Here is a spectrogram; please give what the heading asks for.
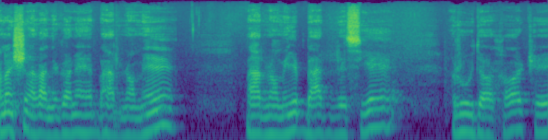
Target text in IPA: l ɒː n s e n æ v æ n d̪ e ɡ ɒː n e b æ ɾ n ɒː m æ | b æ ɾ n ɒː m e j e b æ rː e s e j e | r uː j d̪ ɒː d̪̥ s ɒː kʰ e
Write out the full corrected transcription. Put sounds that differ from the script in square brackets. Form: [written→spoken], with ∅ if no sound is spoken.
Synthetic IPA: l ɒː n [s→ʃ] e n æ v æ n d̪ e ɡ ɒː n e b æ ɾ n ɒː m [æ→e] | b æ ɾ n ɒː m e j e b æ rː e s [e→i] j e | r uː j d̪ ɒː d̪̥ [s→h] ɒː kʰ e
